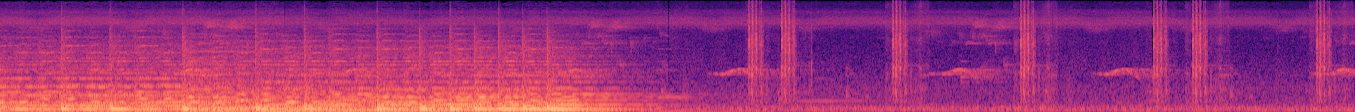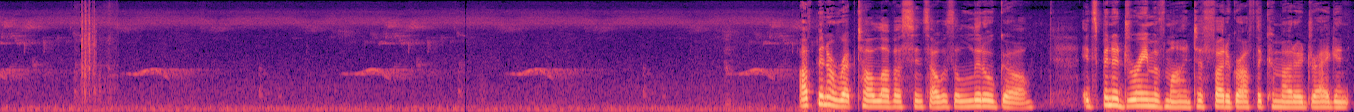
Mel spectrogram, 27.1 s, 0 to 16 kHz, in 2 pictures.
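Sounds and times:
camera shutter clicking: 0:07.4 - 0:08.2, 0:08.9 - 0:09.4, 0:10.2 - 0:10.6, 0:11.5 - 0:12.3, 0:13.1 - 0:13.6, 0:14.3 - 0:14.8.

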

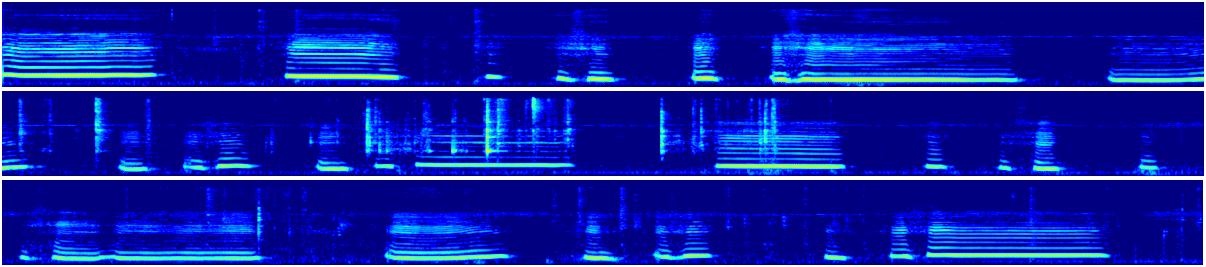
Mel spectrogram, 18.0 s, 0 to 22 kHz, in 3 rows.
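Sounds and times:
person humming: 0:00.0 - 0:00.8, 0:01.4 - 0:08.9, 0:09.5 - 0:17.6
hard toys clicking: 0:07.3 - 0:10.0.

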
